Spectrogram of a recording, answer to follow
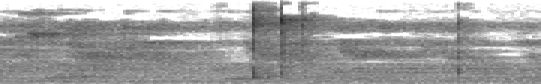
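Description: A spoon clicking against the dishes as custard is spooned into trifle glasses: two quick clicks about a second in and a fainter one near the end.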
